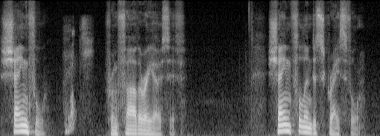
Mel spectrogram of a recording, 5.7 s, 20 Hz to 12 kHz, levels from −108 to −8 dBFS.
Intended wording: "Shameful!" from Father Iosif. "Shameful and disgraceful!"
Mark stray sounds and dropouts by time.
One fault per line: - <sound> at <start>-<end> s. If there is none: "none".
- sneeze at 0.9-1.4 s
